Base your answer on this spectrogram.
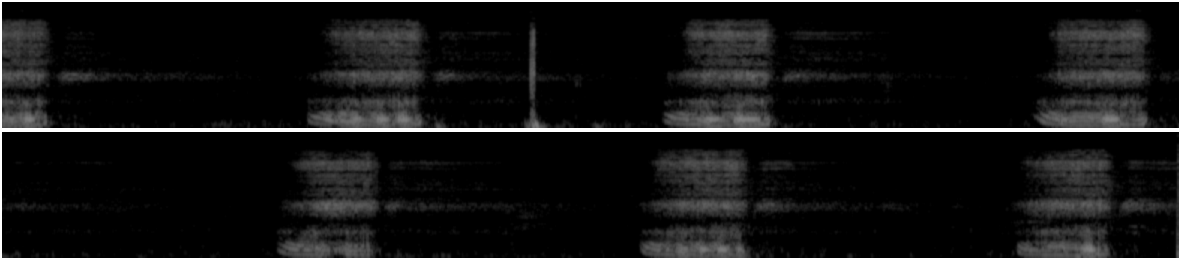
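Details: Female Beagle puppy asleep, snoring: seven deep, rasping breaths spaced about every two and a half seconds, each a short rough burst separated by quiet pauses. A single sharp click sounds near the middle.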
